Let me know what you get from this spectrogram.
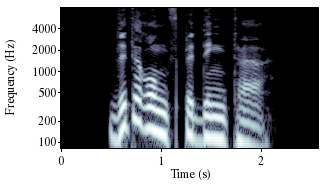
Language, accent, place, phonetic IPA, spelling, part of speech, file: German, Germany, Berlin, [ˈvɪtəʁʊŋsbəˌdɪŋtɐ], witterungsbedingter, adjective, De-witterungsbedingter.ogg
- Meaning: inflection of witterungsbedingt: 1. strong/mixed nominative masculine singular 2. strong genitive/dative feminine singular 3. strong genitive plural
